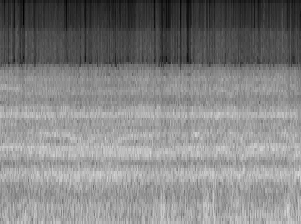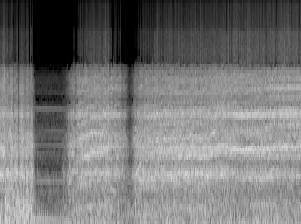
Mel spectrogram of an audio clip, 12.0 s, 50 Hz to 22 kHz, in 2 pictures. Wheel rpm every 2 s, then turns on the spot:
220, 200, 210, 140, 120, 210.
none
